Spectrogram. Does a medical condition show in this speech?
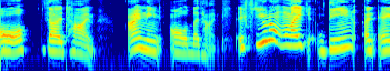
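Yes: spastic cerebral palsy, mixed.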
